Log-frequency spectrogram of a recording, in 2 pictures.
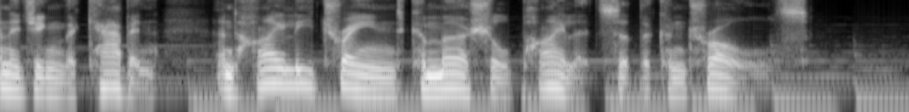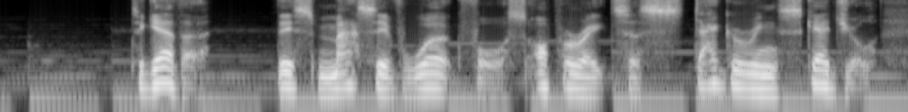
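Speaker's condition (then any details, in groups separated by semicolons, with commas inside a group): No condition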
